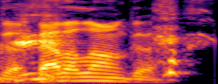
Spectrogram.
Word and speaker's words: Vallelonga: It's Nick Vallelonega. Vallelonega. Vallelonga. Oh, God. Okay. I knew I was going to tank it. Vallelonga.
